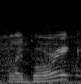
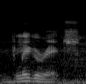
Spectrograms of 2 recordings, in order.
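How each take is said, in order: First: The name ends with a hard k sound. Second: The name ends with a ch sound. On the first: This is the commonly known pronunciation. "you may know this person as Gligoric" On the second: This is how a native-language speaker says it. "Gary Kasparov, pronounces it Gligorich"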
